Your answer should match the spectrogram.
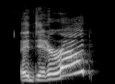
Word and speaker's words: Iditarod: Iditarod? – Yeah, that's how you say it.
